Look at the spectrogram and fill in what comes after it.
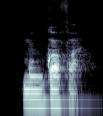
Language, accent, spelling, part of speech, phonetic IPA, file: Catalan, Valencia, Moncofa, proper noun, [moŋˈkɔ.fa], LL-Q7026 (cat)-Moncofa.wav
- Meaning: town of the Community of Valencia (Spain)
